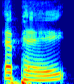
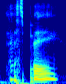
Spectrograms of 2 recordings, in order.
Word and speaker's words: épée: Like, because you would pronounce it, the S wouldn't be pronounced, and then someone would hear it and write it out without the S in it or something, right? Yeah. In Old French to Modern French, the S just disappeared somehow.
